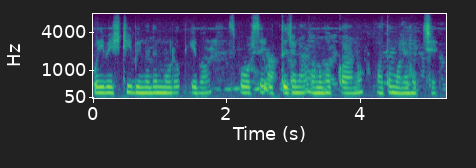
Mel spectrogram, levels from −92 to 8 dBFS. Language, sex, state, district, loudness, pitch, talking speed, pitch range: Bengali, female, West Bengal, Alipurduar, -17 LUFS, 205 Hz, 115 wpm, 195-210 Hz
